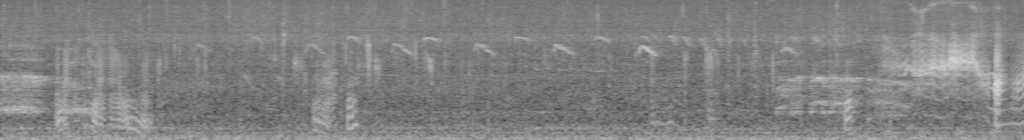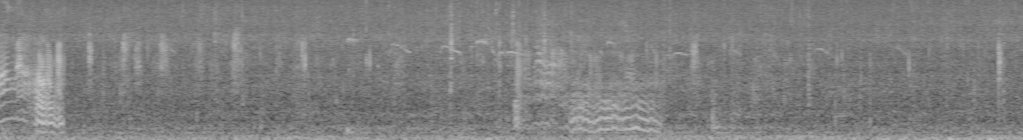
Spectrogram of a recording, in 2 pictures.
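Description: A rooster crowing, with its longest and loudest crow about nine to eleven seconds in and shorter calls near the start and about sixteen seconds in.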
